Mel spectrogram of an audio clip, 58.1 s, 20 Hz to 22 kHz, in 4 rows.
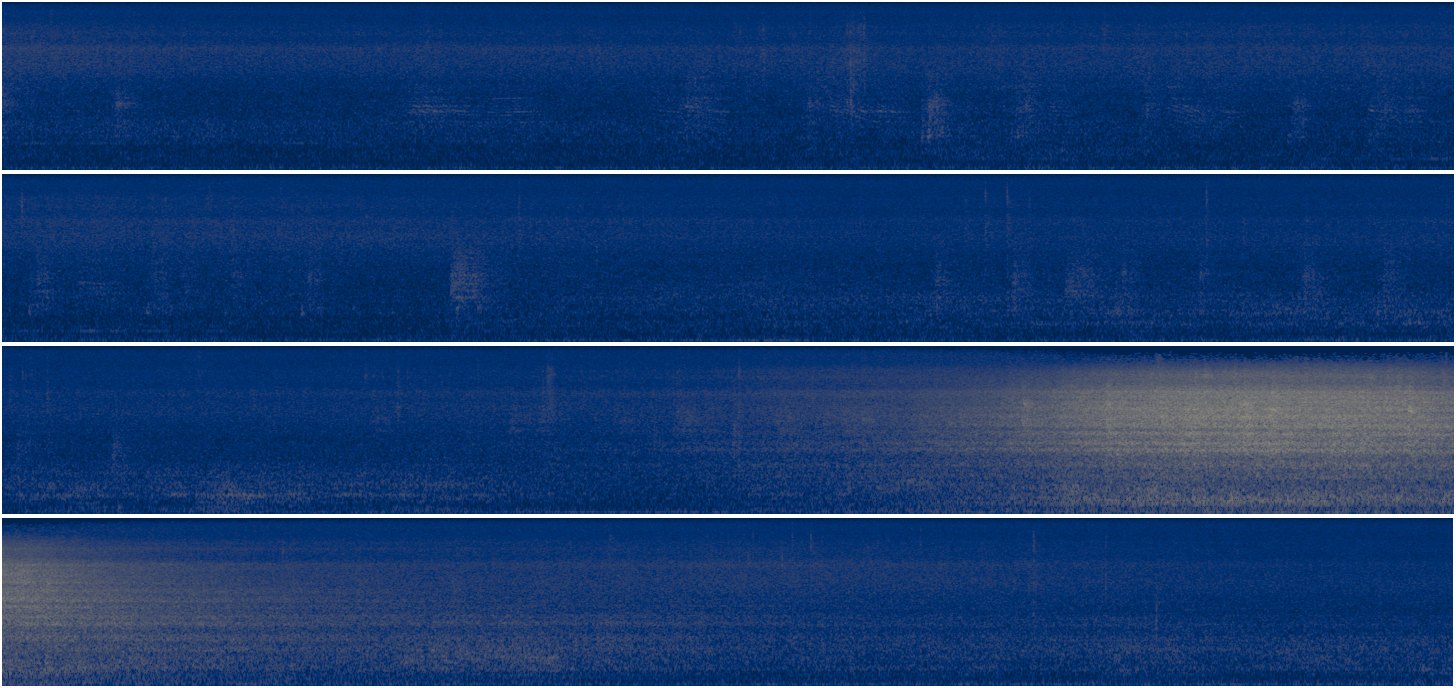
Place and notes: berlin wall of sound - tramfabrik near nordgraben. submitted by j.dickens & f.bogdanowitz 310809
